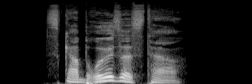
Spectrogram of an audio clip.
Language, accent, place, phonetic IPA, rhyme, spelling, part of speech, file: German, Germany, Berlin, [skaˈbʁøːzəstɐ], -øːzəstɐ, skabrösester, adjective, De-skabrösester.ogg
- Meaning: inflection of skabrös: 1. strong/mixed nominative masculine singular superlative degree 2. strong genitive/dative feminine singular superlative degree 3. strong genitive plural superlative degree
